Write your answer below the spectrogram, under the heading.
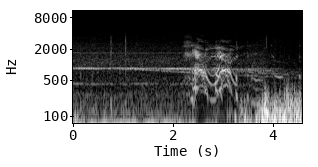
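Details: A dog named Aiso howls along with a siren, practising for the fire brigade; a brief wavering howl rises and falls over a steady siren tone, with low rumbling hum throughout.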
